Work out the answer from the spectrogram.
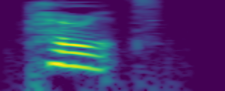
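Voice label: "poet", English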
